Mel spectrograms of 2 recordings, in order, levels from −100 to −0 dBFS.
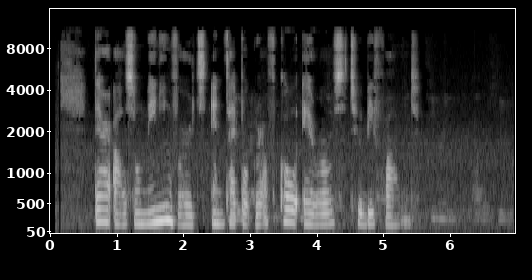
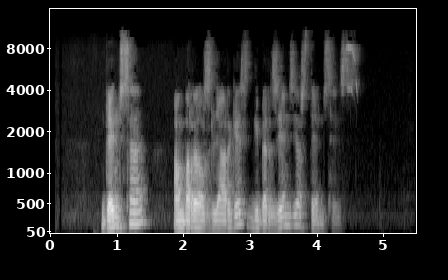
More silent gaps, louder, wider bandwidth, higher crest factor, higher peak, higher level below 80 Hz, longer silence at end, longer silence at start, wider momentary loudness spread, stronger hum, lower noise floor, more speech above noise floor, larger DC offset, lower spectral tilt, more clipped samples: neither; second, -30 LUFS vs -26 LUFS; about the same, 11.5 kHz vs 11 kHz; second, 16 dB vs 24 dB; second, -16 dBFS vs -4 dBFS; about the same, -74 dBFS vs -76 dBFS; first, 1.05 s vs 0.9 s; second, 0.15 s vs 0.8 s; second, 17 LU vs 20 LU; neither; second, -60 dBFS vs -79 dBFS; second, 29 dB vs 53 dB; neither; about the same, -4.5 dB/octave vs -5.5 dB/octave; neither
